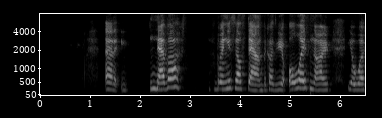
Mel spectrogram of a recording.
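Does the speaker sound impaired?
Yes: Down syndrome; parents told would never speak, now speaks publicly, spoke at UN.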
